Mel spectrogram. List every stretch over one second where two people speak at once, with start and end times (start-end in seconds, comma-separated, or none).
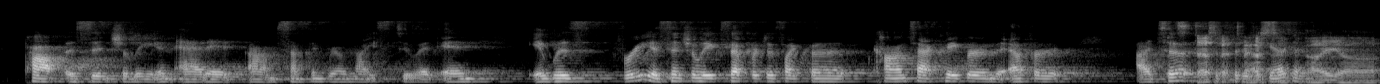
11.8-13.1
